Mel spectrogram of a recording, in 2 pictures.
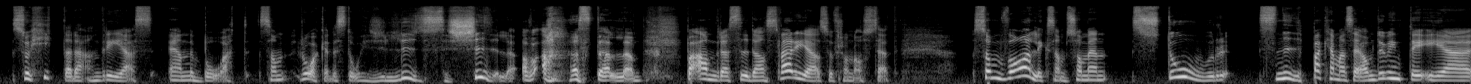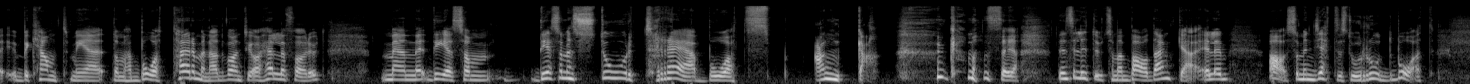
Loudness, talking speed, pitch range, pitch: -21 LUFS, 145 wpm, 190-265 Hz, 215 Hz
